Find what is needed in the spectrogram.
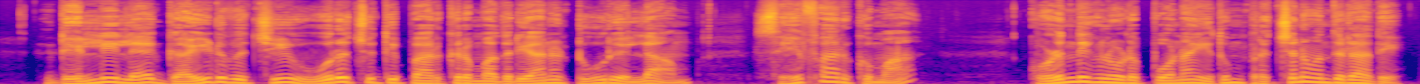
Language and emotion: Tamil, fearful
